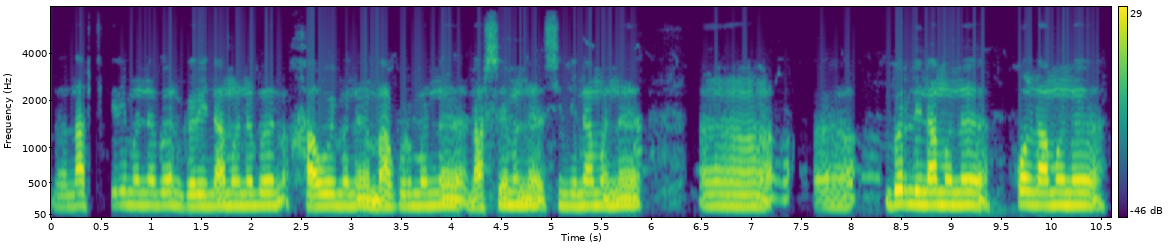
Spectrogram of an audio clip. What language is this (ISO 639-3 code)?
brx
